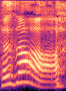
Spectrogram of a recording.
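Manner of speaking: very loud, high, energetic, all-heart cheer. Saying the cheer word again after being asked: straight face, lots of energy. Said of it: "say it with a straight face, but lots of energy".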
